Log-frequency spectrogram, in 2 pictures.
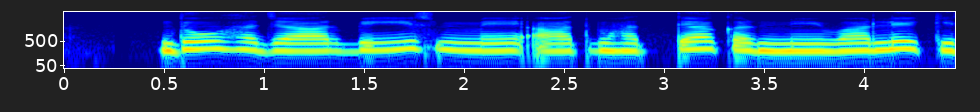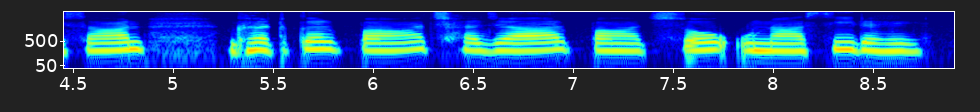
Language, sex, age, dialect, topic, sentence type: Hindi, female, 18-24, Awadhi Bundeli, agriculture, statement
